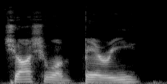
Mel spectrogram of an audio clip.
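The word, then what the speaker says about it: Joshua Barrie: It's written by Joshua Berry. That's how you pronounce his name.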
